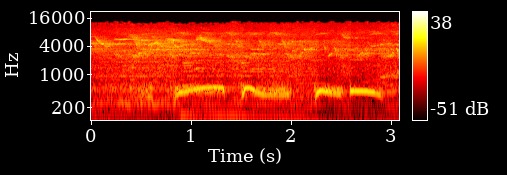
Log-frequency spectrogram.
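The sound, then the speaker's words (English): A human voice imitates a wood pigeon's dawn-chorus cooing with four smooth, hollow hooting notes: two longer ones, then two shorter ones in quick succession. “my Dawn Chorus bird impression is the wood pigeon”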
